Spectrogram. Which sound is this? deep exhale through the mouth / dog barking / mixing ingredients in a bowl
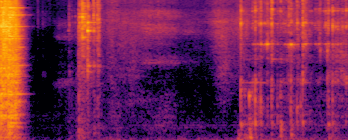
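mixing ingredients in a bowl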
